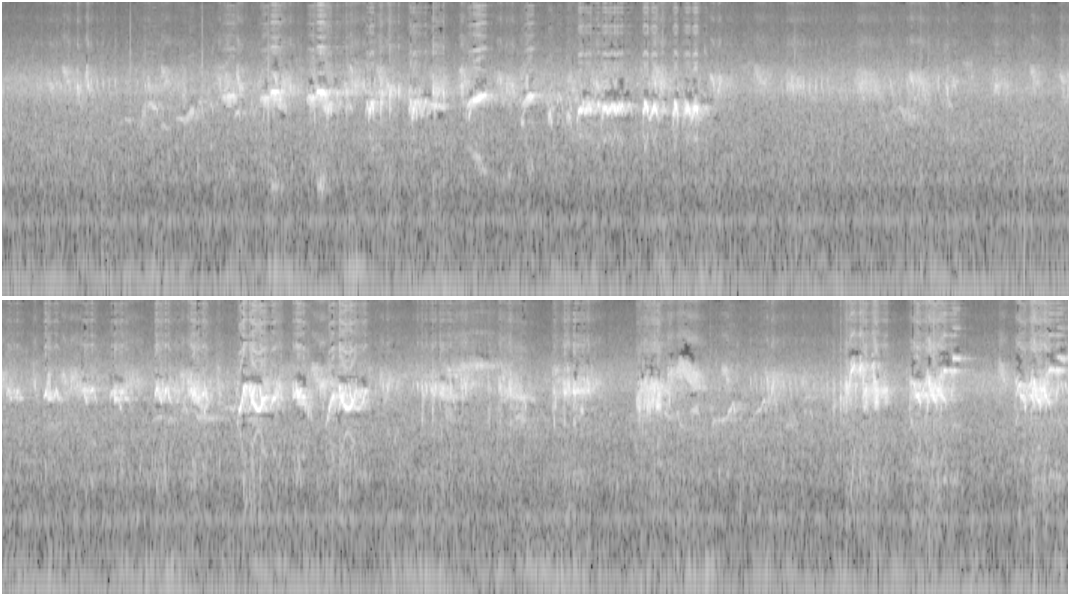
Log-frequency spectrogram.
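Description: Small birds chirping in quick runs of short high calls, with a lull of a few seconds around the middle of the stretch.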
